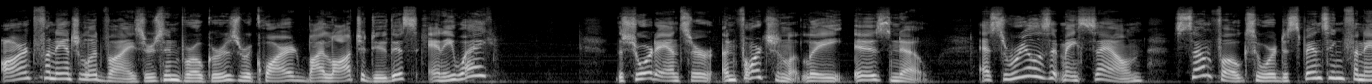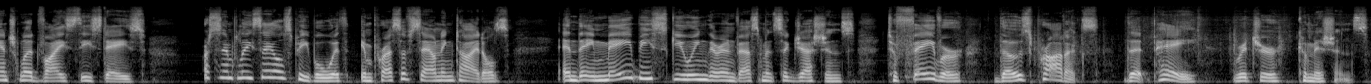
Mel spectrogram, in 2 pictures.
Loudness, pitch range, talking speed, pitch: -17 LUFS, 155-230 Hz, 120 wpm, 185 Hz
